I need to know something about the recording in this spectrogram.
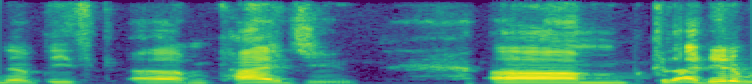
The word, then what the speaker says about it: kaiju: one thing about kyle you can't say kai jews around him because he will probably take a rusted sledgehammer and bash you in the shins with it but you can't say kaiju it's tied to you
